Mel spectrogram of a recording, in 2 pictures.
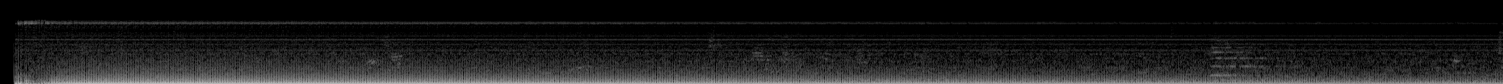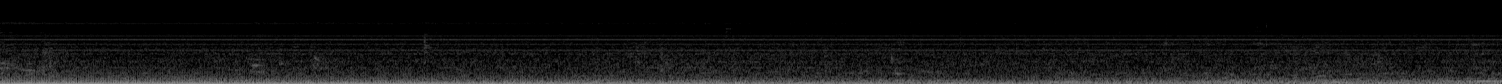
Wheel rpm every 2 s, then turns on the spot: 0, 0, 0, 0, 0, 0, 0, 0, 0, 0, 0, 0, 0, 0, 0.
none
